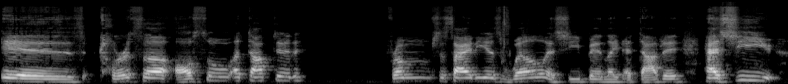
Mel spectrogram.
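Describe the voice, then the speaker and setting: A man's voice: on the high side, takes it slowly. Rambling, jokey man chatting about film. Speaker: podcast guest and co-commentator. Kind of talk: casual chat about a film.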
